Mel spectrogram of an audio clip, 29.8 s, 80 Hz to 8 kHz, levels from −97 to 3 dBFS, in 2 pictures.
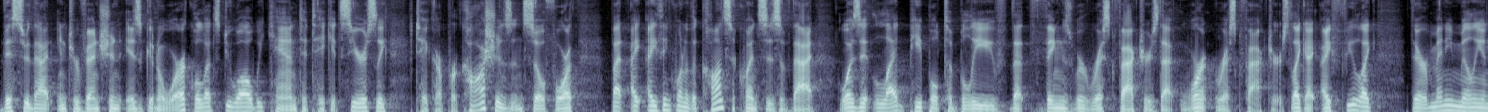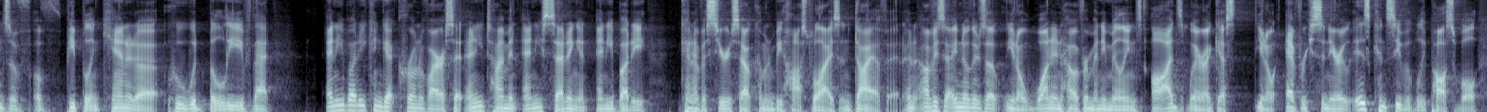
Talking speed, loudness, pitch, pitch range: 230 wpm, -16 LUFS, 95 Hz, 85-105 Hz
